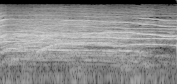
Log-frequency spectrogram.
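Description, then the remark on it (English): An audience screams together on cue in one long, sustained burst, many high-pitched voices overlapping into a loud, steady wall of sound that barely wavers for nearly three seconds. “We are going to, at one point, need you to all scream. Let's try screaming.”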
